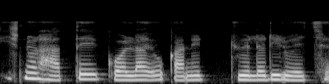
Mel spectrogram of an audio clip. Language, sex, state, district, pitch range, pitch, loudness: Bengali, female, West Bengal, Cooch Behar, 205-235 Hz, 210 Hz, -15 LUFS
